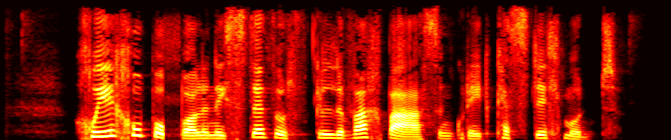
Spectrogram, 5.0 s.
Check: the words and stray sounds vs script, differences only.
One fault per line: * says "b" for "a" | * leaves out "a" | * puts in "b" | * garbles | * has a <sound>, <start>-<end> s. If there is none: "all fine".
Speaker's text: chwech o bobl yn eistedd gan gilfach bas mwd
* has a dropout, 1.2-1.3 s
* says "wrth" for "gan"
* puts in "yn gwneud cestyll"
